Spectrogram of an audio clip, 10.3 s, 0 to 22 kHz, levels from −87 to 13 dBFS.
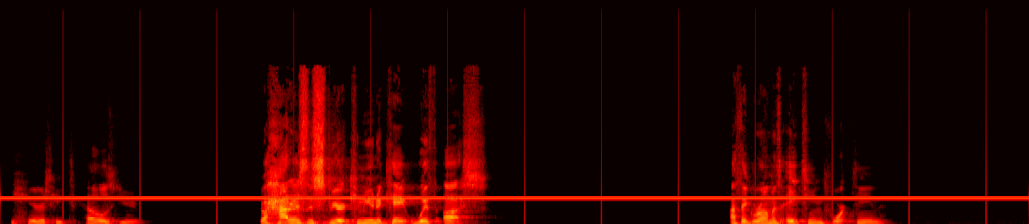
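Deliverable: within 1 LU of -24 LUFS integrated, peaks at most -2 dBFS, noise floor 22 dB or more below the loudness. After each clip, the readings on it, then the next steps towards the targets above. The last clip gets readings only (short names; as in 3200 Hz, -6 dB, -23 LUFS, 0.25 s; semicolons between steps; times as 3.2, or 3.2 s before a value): clicks 13; steady tone 2600 Hz; tone level -40 dBFS; loudness -33.5 LUFS; peak -10.5 dBFS; loudness target -24.0 LUFS
-> de-click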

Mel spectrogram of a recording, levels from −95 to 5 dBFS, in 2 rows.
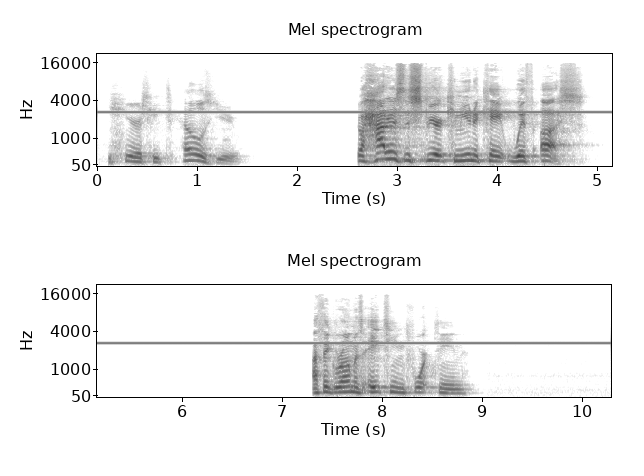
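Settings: clicks 0; steady tone 2600 Hz; tone level -40 dBFS
-> notch 2600 Hz, Q 30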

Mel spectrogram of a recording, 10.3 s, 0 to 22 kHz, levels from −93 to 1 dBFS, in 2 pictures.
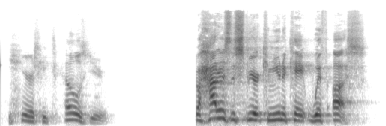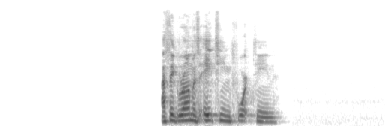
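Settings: steady tone none; loudness -32.0 LUFS; peak -11.0 dBFS; loudness target -24.0 LUFS
-> gain +8 dB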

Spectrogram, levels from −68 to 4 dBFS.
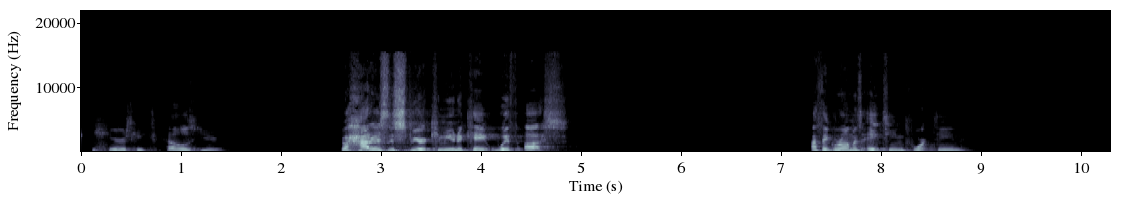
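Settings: loudness -24.0 LUFS; peak -3.0 dBFS; noise floor -81 dBFS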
